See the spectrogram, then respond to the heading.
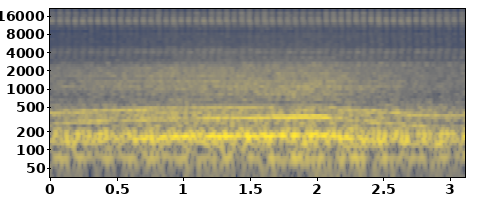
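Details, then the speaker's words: Mazda CX-7 AWD with code P0117, coolant temperature sensor circuit low, at idle: fan whoosh rises and sags as the cooling fans cycle on and off erratically; suspected thermostat-related, not confirmed. "you hear the fans just kind of coming on and off they're very indecisive"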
